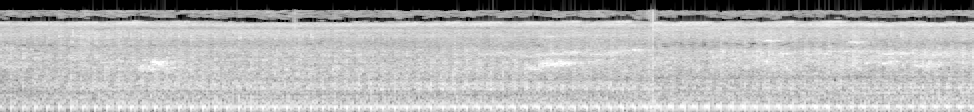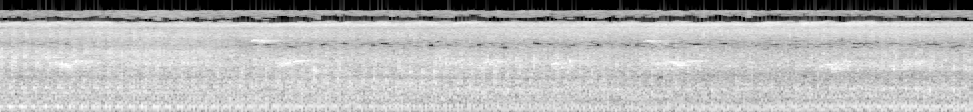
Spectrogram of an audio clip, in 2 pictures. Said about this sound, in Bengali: অনেক সুন্দর একটা নৌকা যাইতেছে, এই নৌকা দিয়ে ধান নিয়ে যে বাজারে বিক্রি করে।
